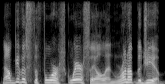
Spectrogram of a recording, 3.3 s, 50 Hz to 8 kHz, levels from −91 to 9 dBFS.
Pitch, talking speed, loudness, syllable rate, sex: 190 Hz, 200 wpm, -18 LUFS, 4.3 syllables/s, male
